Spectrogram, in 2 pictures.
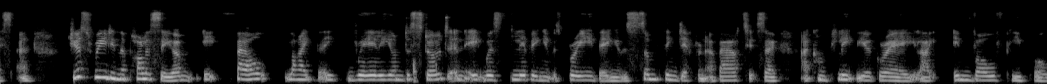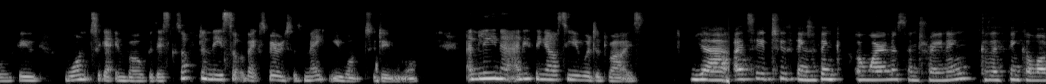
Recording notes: Diversity and Inclusion in Fertility Round Table conversation which was held on Zoom.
